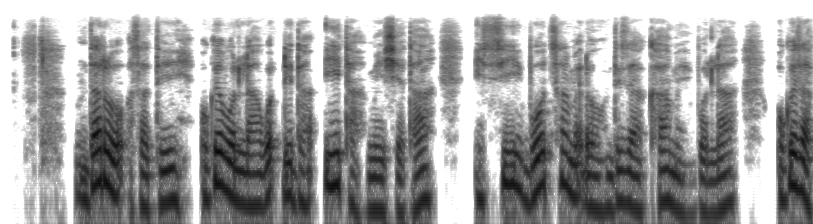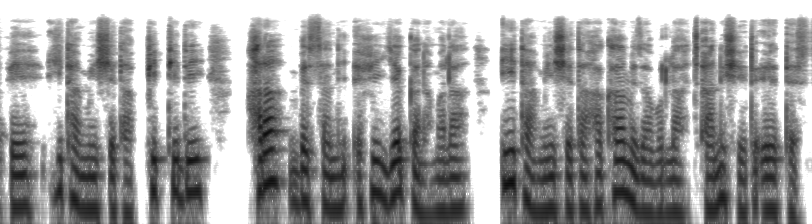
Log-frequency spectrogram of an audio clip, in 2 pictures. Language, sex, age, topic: Gamo, female, 25-35, government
